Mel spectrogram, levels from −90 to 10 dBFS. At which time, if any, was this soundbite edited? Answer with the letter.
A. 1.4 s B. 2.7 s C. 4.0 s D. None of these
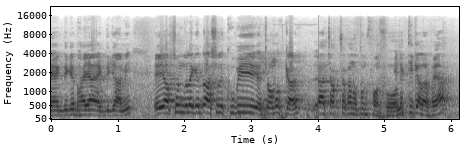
C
